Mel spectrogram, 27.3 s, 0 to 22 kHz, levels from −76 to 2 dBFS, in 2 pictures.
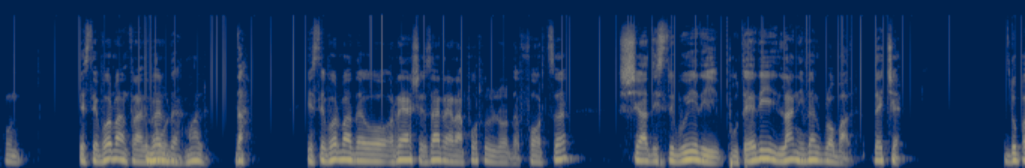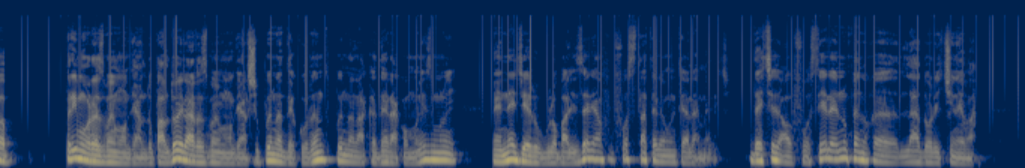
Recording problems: crackle, like an old record; noticeable; 15 dB below the speech

